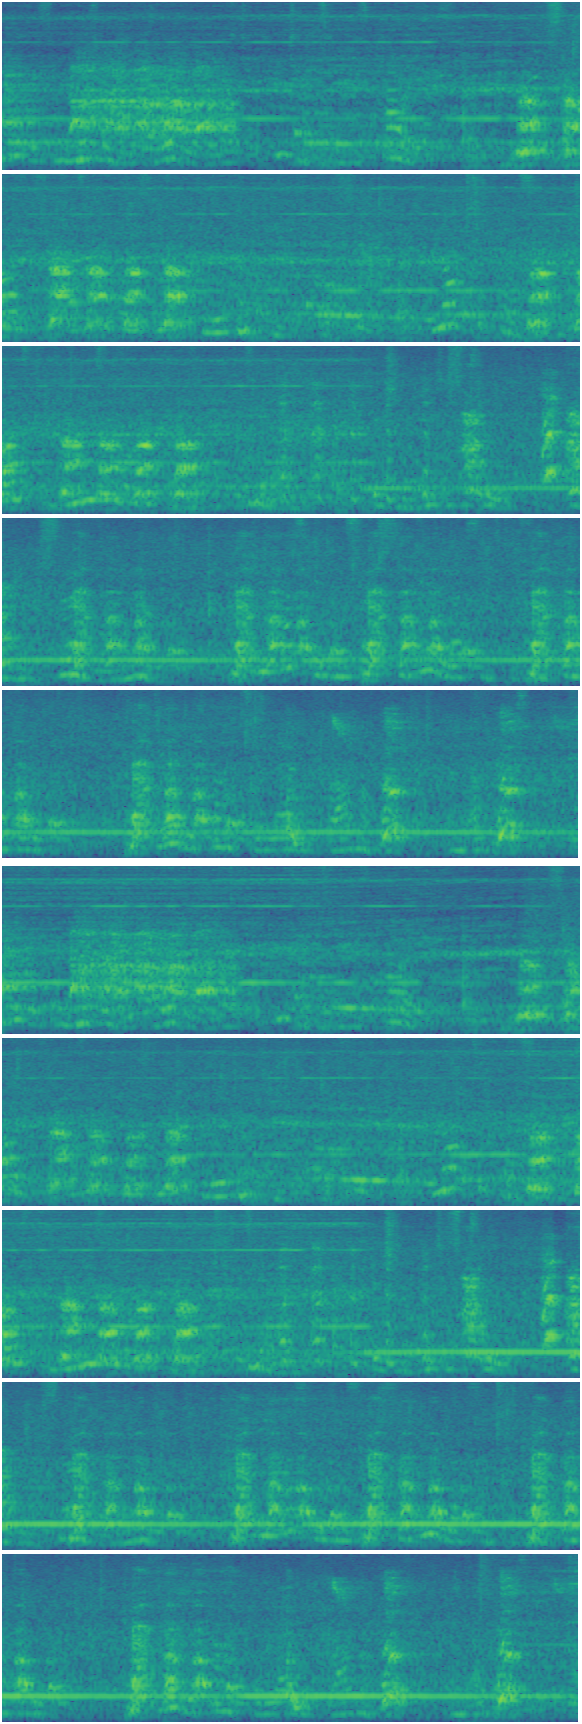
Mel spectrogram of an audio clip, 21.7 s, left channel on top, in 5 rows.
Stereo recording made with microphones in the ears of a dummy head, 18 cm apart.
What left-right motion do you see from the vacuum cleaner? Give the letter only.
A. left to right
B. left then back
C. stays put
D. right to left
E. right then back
B.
